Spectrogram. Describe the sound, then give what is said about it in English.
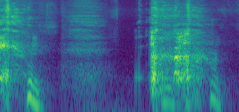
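A person coughs: a couple of harsh bursts, a brief raspy pause with a breathy throat sound, then another strong, rough cough that trails off. “Dude, we need to get you an actual cough button.”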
